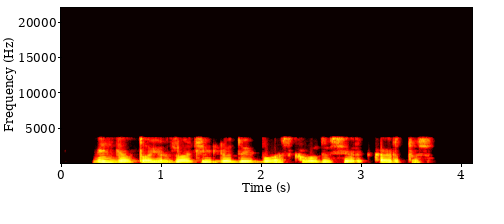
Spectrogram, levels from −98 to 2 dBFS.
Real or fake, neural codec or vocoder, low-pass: fake; vocoder, 22.05 kHz, 80 mel bands, WaveNeXt; 3.6 kHz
